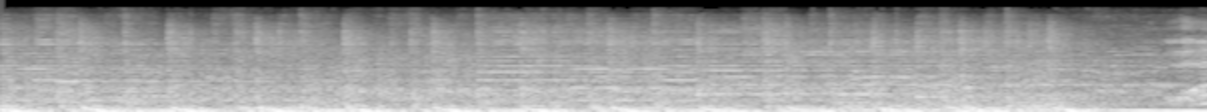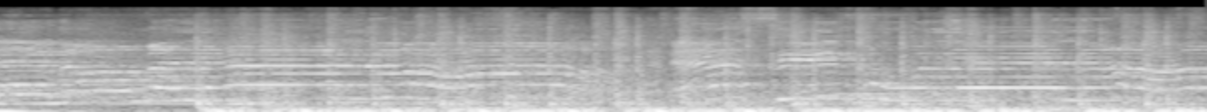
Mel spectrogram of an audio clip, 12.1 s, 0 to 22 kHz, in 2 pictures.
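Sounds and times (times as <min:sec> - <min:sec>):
song over loudspeakers: 0:00.0 - 0:12.0.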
